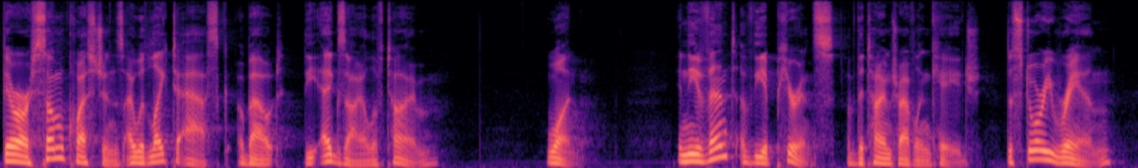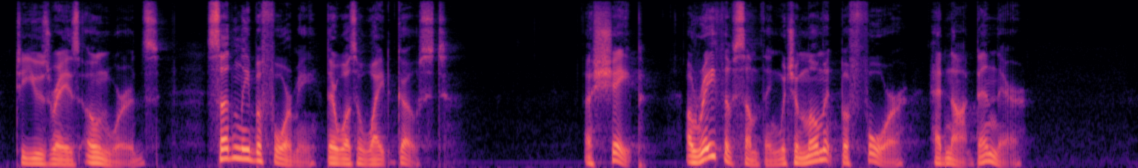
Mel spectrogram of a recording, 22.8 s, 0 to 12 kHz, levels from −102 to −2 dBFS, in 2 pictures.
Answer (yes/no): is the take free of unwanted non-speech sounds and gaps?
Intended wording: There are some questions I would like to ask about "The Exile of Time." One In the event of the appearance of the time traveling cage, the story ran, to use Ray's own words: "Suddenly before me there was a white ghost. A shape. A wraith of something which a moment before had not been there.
yes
